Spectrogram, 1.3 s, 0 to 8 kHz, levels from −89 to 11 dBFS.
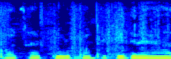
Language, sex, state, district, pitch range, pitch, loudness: Hindi, female, Bihar, Darbhanga, 215-220 Hz, 220 Hz, -38 LUFS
